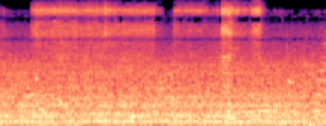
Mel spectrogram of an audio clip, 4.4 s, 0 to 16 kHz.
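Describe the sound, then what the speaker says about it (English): Steady hissing spray from an aerosol can of cleaner onto an M35A2 truck's fuel pump, held in a few bursts up close, with a faint background hum. "I'm actually going to spray it"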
